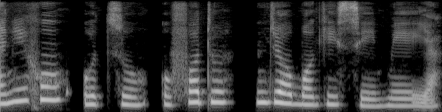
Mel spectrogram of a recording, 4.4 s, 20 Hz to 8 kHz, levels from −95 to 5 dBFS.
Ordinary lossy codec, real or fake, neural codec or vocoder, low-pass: none; real; none; none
